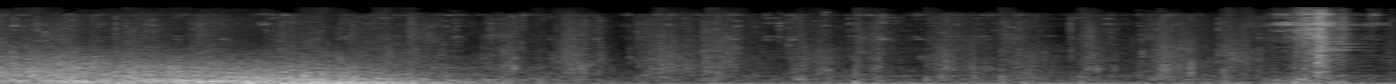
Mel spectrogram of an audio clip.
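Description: Heavy footsteps crunch on snow.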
